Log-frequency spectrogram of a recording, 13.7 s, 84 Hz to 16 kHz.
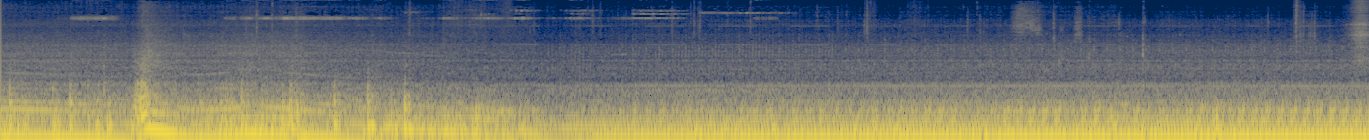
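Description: TVR Cerbera 4.5's V8 engine heard from inside the cabin, pulling at low speed with a short rise in revs about a second and a half in, then easing off and settling into a steady idle.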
